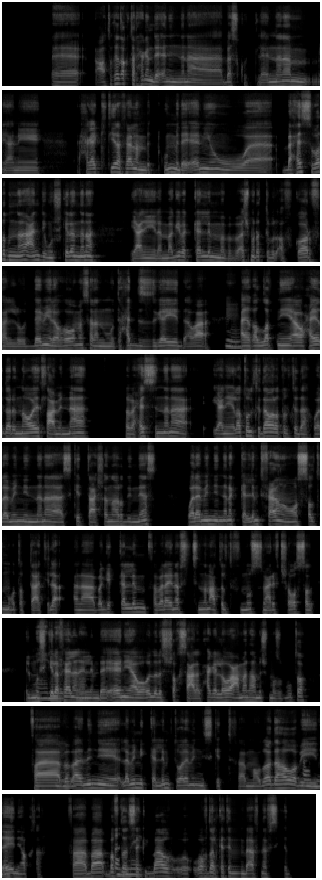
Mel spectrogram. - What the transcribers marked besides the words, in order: none
- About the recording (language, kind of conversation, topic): Arabic, advice, إزاي أعبّر عن نفسي بصراحة من غير ما أخسر قبول الناس؟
